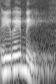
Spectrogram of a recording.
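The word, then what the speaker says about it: εἰρήνη: Eirene, saudara, eirene. Bacanya eirene, saudara. Itu eirene.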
